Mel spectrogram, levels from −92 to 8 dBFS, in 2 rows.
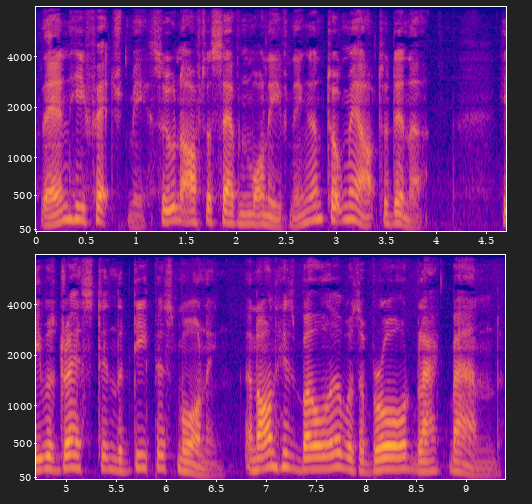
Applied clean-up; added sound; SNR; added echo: none; none; none; none.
